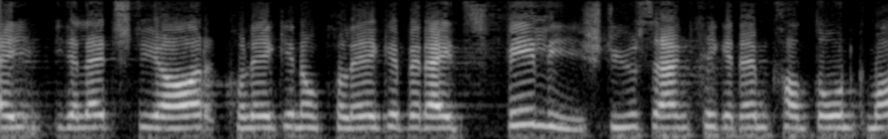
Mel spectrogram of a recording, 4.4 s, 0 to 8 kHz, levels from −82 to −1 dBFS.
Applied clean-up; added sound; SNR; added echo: neural mask model RNNoise.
